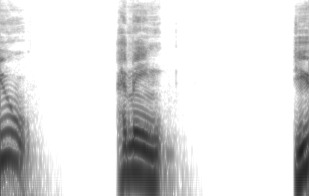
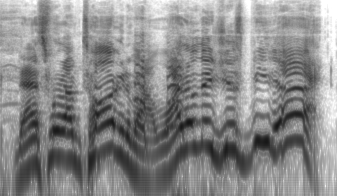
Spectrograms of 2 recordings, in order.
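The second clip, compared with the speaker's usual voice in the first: excited; 10 semitones higher, 5 dB louder than usual. Real, not acted. Cheering the clip's reporter.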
